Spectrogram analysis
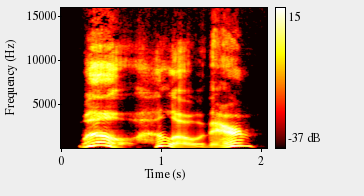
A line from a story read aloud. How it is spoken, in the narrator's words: he says, with a slight sneer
